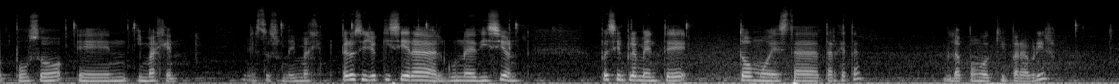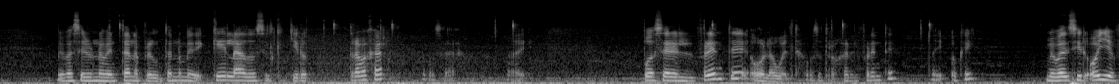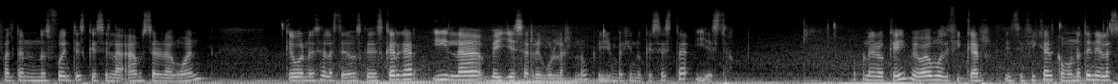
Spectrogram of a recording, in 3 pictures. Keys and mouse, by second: 0.7 alt+click, 1.3 alt+click, 2.6 v, 2.7 click, 3.4 click, 4.2 click, 5.1 click, 6.3 click, 8.4-10.8 drag, 12.3 click, 14.4 click, 15.0 click, 18.2 click, 19.5 click, 20.4 click, 23.5-25.2 drag, 30.6 click, 32.6 z, 32.9 click, 33.4 click.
